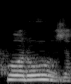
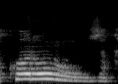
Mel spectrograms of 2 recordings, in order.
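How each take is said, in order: First: Said in the usual way. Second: CORUJA with a long, loud RU; stressed syllable drawn out. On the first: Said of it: "na hora que você for pronunciar". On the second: Shown as a demonstration. Teacher showing pupils the strong syllable, stretched stress on RU. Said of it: "ele ficou um pouquinho mais longo".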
